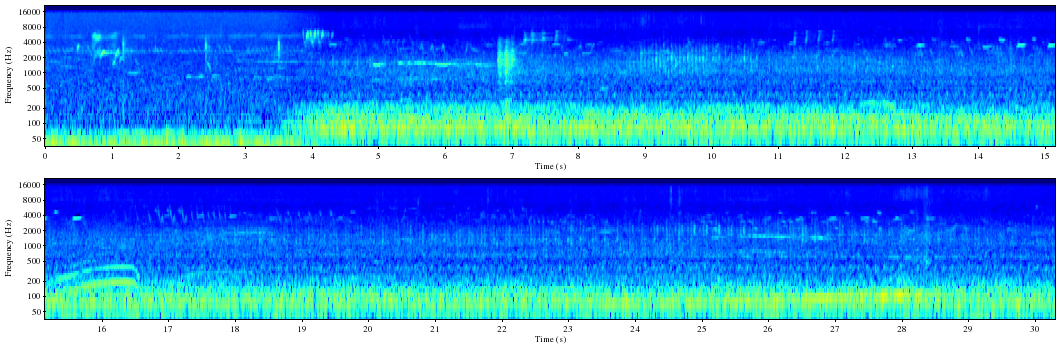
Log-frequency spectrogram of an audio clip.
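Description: Outdoor field ambience: bird chirps over a thin hiss, then a steady low rumble that comes in about four seconds in. A few short, low, rising-and-falling animal calls come in the middle.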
